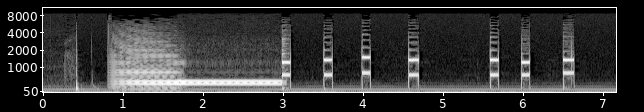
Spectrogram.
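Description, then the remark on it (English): A steady telephone dial tone hums throughout, broken by a brief harsh buzz, then seven crisp touch-tone keypress beeps in an uneven rhythm as a number is dialed. No one speaks. “And we're calling”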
